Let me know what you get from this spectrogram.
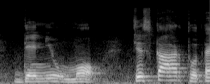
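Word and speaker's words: denouement: प्रश्न शब्द एक बेहतरीन शब्द है जिसका उच्चारण है डेन्यूमो। विद्यार्थी ध्यान दें शब्द का प्रोनाउंसिएशन डेन्यूमंट नहीं है। इस शब्द का सही उच्चारण है डेन्यूमो।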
